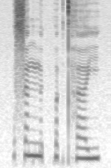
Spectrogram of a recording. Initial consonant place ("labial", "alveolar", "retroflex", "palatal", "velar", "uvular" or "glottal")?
alveolar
